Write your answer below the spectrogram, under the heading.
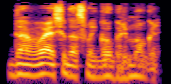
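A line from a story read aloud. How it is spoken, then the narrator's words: Grumbling. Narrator (Russian): пробурчал Леха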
